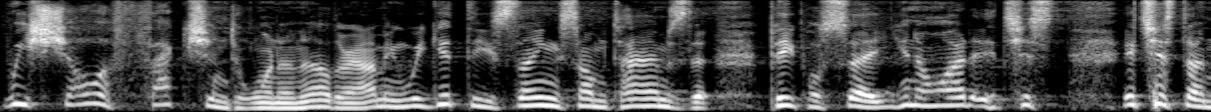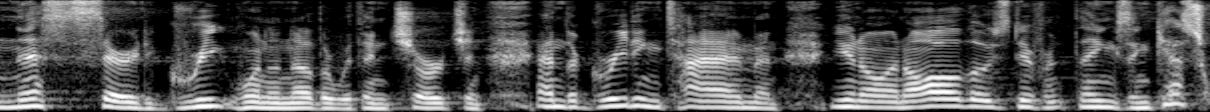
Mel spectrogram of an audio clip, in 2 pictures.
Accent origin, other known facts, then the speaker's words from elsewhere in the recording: Oklahoma, United States; In Oklahoma, we grew up in Falls Creek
